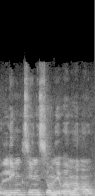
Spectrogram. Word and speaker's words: LinkedIn: LinkedIn, ici on dit LinkedIn. LinkedIn, excusez-moi, j'ai mal, prononcé. LinkedIn LinkedIn.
